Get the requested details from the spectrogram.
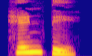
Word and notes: ಹೆಂಡೆ: kannada

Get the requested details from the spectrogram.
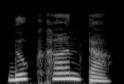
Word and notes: ದಿಗಂತ: diganta

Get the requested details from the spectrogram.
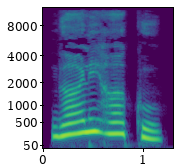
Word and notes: ಗಾಳಿಹಾಕು: gāḷi hāku

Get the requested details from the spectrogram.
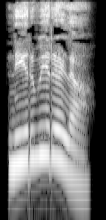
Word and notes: ನಿರ್ವಿರಳ: Kannada

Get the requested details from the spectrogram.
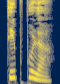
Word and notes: ದೀಪಾಳಿ: dīpāḷi

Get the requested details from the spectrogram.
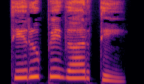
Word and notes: ತಿರುಪೆಗಾರ್ತಿ: tirupegārti

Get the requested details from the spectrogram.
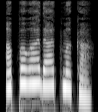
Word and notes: ಅಪವಾದಾತ್ಮಕ: apavādātmaka

